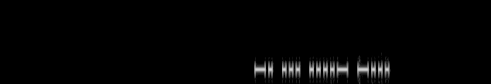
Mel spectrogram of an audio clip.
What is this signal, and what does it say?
Morse code, heard as a keyed tone, about 36 wpm, 700 Hz. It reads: NS4B
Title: USA Call Signs - 4 Characters - Repeated 3x - 35wpm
